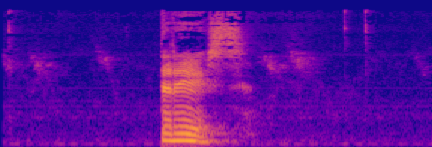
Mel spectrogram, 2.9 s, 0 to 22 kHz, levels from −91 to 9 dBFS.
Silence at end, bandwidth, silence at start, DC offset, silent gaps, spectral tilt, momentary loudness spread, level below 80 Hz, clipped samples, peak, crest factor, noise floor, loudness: 1.25 s; 17 kHz; 1.1 s; under 0.1%; none; -4 dB/octave; 19 LU; -60 dBFS; under 0.1%; -2 dBFS; 20 dB; -54 dBFS; -16 LUFS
